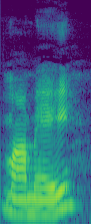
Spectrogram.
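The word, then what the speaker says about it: Maame: Mommy Mommy I apologize so it's pronounced we know it's pronounced Mommy and it's by Jessica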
